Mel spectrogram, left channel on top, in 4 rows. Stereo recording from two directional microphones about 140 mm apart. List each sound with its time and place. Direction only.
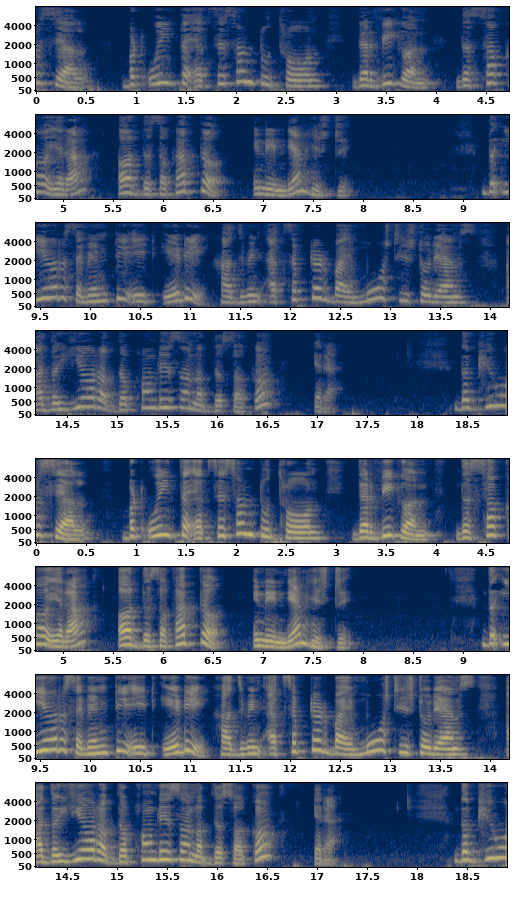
0.0 s a woman's voice: 35° right (ahead or behind)
9.2 s a woman's voice: 35° right (ahead or behind)
18.4 s speech: 45° right (ahead or behind)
